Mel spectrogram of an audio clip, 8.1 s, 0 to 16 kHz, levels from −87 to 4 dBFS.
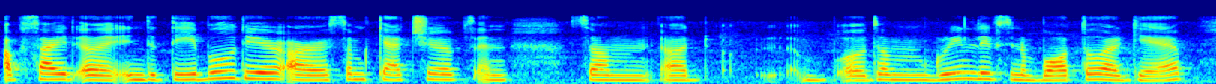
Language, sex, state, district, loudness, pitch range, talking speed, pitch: English, female, Nagaland, Dimapur, -19 LUFS, 200-230 Hz, 155 wpm, 215 Hz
